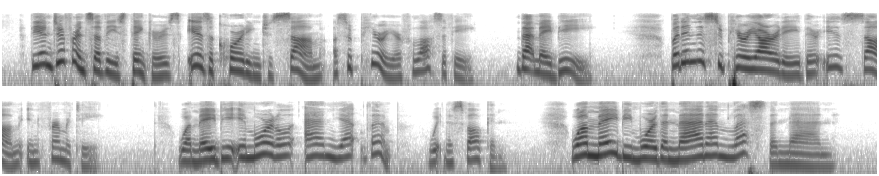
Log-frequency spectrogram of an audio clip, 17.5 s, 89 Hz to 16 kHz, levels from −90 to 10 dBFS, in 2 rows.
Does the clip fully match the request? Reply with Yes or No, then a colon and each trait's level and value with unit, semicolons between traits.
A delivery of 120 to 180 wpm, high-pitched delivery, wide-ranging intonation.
Yes: average, 145 wpm; high, 230 Hz; wide, 6.9 semitones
